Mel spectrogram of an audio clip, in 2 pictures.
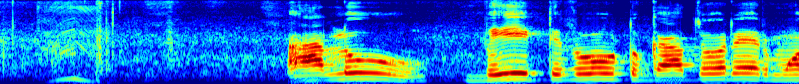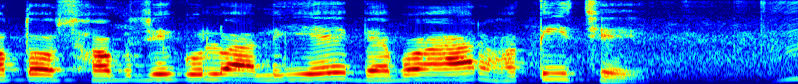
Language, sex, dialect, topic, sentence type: Bengali, male, Western, agriculture, statement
